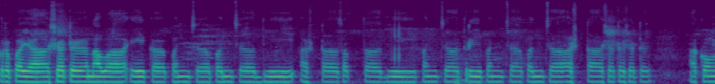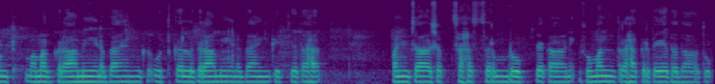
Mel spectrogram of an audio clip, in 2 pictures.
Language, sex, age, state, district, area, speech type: Sanskrit, male, 60+, Karnataka, Shimoga, urban, read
